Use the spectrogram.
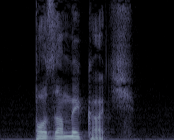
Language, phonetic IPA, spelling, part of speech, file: Polish, [ˌpɔzãˈmɨkat͡ɕ], pozamykać, verb, Pl-pozamykać.ogg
